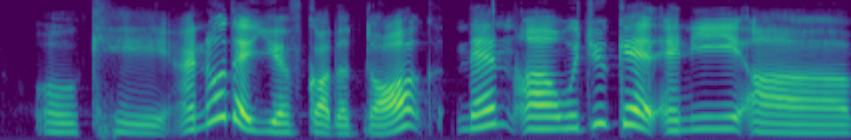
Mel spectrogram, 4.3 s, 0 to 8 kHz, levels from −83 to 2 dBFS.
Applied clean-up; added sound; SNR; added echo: none; none; none; none.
